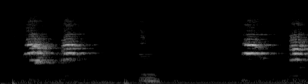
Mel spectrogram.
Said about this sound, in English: They're all going to go bark again. I'm sorry.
